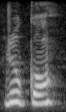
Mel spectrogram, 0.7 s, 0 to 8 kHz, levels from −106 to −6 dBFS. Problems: background sounds at intervals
